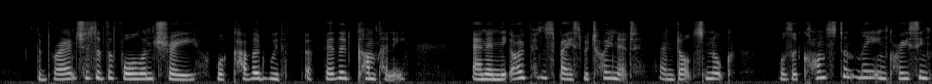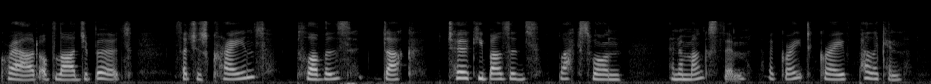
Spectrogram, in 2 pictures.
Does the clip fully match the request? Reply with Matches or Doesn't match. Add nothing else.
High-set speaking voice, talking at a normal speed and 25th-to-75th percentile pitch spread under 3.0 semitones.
Matches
